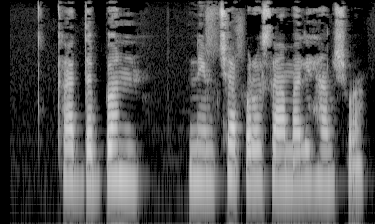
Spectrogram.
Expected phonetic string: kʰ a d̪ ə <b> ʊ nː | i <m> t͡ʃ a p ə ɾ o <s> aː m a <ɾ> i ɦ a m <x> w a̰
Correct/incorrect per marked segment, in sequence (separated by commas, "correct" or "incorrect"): correct, correct, correct, incorrect, incorrect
